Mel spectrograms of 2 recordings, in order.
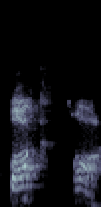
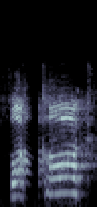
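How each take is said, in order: First: The two parts are said as separate words. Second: The two parts run together as one word. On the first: "or two?" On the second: "Is that one word"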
